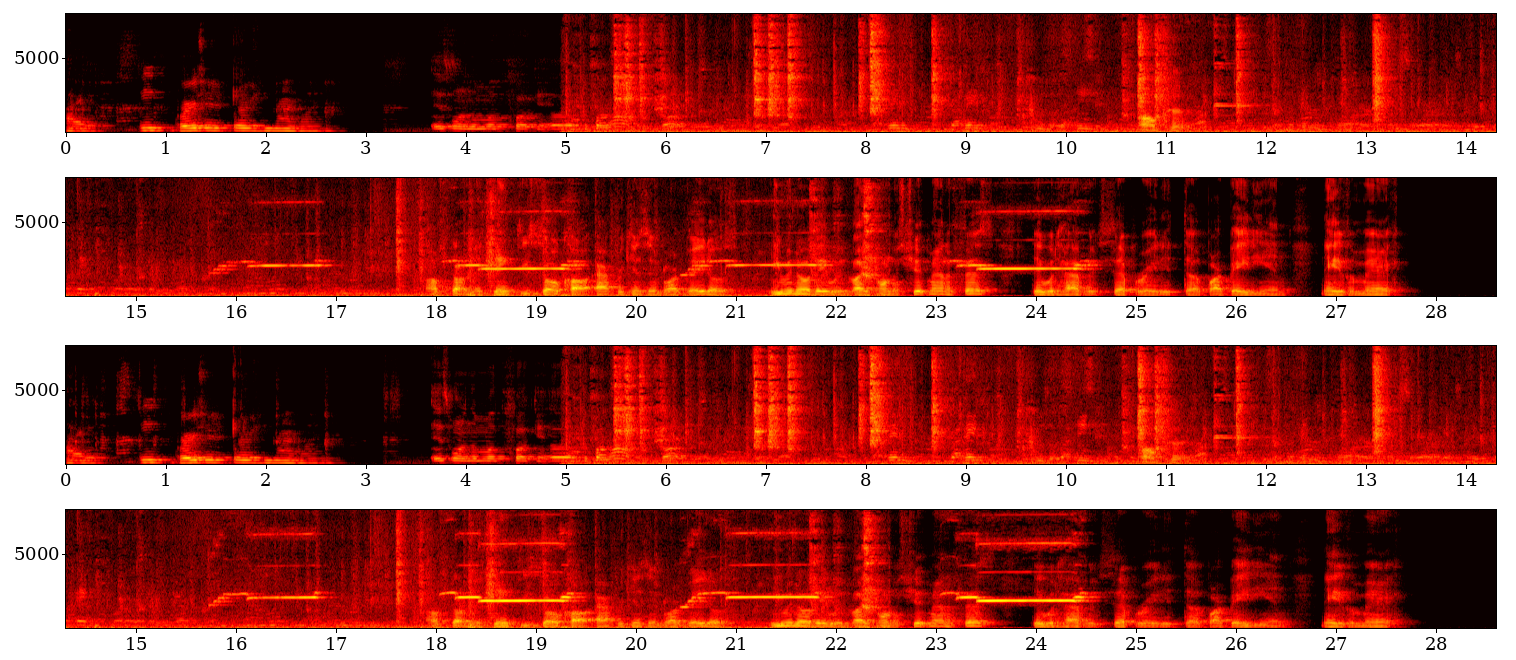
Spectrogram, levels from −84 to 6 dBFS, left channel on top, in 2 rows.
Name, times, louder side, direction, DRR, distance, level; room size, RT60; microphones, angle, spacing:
voice 1, 0.2-0.8 3.2-3.4 3.6-6.8 7.0-7.8 8.1-9.4 9.6-11.0 12.0-15.5, right 3 dB, 50° right, 3 dB, 3.7 m, -42 dB
voice 2, 0.7-2.6, right 1 dB, 10° left, 6 dB, 2.0 m, -34 dB
sound 1, 4.9-22.6, right 1 dB, 5° right, 0.9 m, -36 dB
voice 3, 10.7-11.4 17.9-21.0 21.3-23.5 24.0-26.5 26.9-27.6, left 2 dB, 35° left, 9 dB, 1.9 m, -30 dB
sound 2, 15.7-17.3 17.7-17.8 18.0-19.6 20.1-24.5, right 6 dB, 90° right, 4.0 m, -27 dB
19.0 x 9.6 x 4.9 m, 0.43 s
head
